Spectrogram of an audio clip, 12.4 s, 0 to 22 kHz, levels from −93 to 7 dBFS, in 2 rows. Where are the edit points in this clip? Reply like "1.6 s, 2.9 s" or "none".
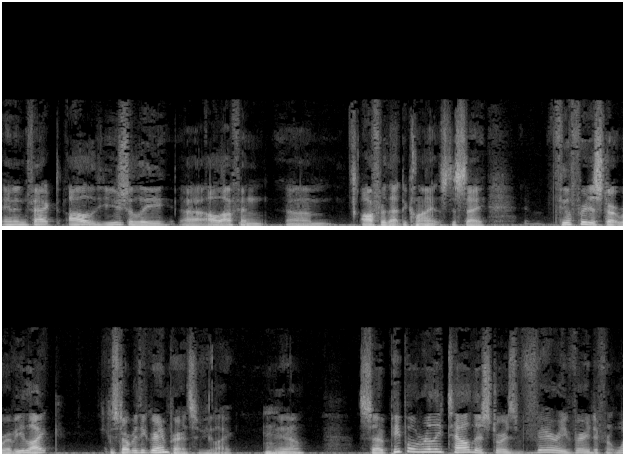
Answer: none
